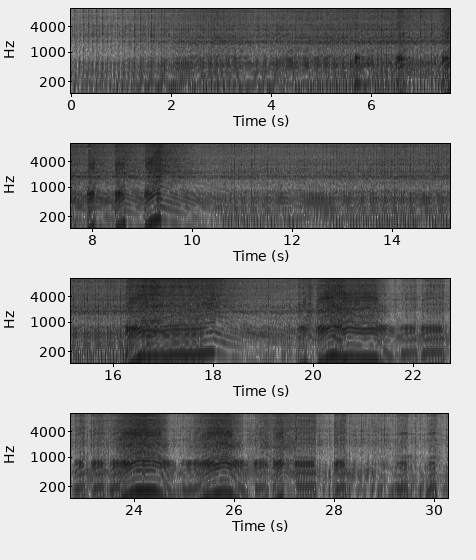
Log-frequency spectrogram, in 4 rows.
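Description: Ported Dolmar 116si two-stroke chainsaw with a 25-inch bar cutting a large log. It runs steadily at high revs with a few quick dips at first, then after about half-way repeatedly revs up and drops back, roughly every second and a half to two seconds. The owner puts its misbehaving down to a fouling spark plug or a fuelling issue.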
